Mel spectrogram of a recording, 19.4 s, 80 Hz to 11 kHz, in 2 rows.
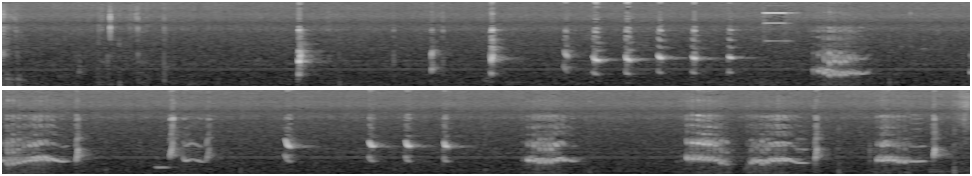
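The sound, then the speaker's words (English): A hand-operated cluck and purr turkey call, last used in competition about three years ago, imitates a hen, with sharp, evenly spaced clucks followed by rolling, throaty purrs, repeated in clear bursts with short pauses and no talking. “But this is the last cluck and purr call that I actually had in competition, I guess, 3 years ago.”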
